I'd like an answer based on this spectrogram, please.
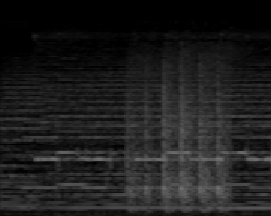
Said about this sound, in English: Philip approaches the darkened cottage. The prince dismounts. He stops at the door and straightens his hat. He looks back at Samson, who nods encouragingly. Philip knocks.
